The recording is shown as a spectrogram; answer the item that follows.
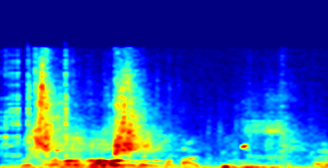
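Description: Two quick swishes of a wushu broadsword cutting through the air, the second the louder, with high-pitched shouted cheers from spectators.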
